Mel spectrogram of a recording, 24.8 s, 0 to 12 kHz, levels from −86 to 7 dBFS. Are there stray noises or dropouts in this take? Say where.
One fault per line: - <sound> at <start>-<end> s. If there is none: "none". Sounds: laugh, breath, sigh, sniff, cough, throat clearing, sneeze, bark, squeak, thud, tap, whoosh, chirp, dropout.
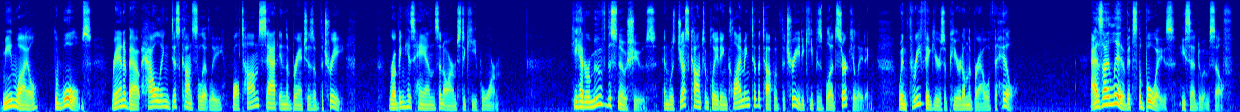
none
